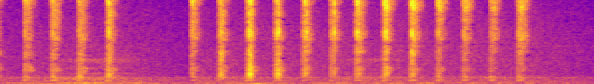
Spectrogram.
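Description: Faint, light taps of a small hammer on a fine metal punch held upright on a copper sheet, driving in a wire dot for raised dot inlay. Four quick taps, a short pause about a second in, then a steady run of about a dozen at roughly five a second.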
